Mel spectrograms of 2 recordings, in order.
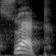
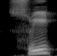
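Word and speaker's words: sweat: wipe the streams of स्वेट स्वेट के spelling जरा गौर से देखिए स्वीट नहीं स्वेट I wipe the streams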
